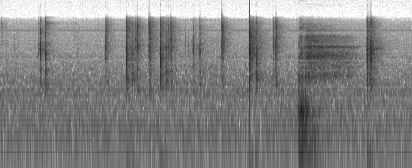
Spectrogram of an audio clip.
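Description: Keys tapped on a computer keyboard in short, uneven bursts of crisp clicks, one heavier thump near the middle, close and fairly quiet, with no voices.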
